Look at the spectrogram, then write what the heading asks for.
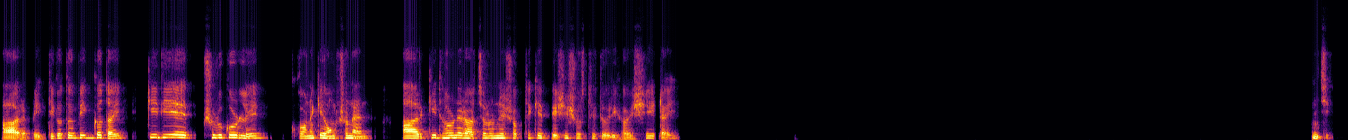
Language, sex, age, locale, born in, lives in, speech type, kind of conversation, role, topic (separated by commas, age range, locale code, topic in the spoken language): Bengali, male, 20-24, bn-BD, Bangladesh, Bangladesh, read, expert-assistant, asker, বিভিন্ন ধর্ম সম্পর্কে জানার সহজ ও কার্যকর উপায় কী হতে পারে?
